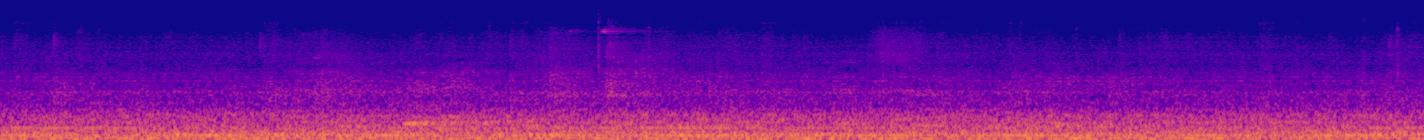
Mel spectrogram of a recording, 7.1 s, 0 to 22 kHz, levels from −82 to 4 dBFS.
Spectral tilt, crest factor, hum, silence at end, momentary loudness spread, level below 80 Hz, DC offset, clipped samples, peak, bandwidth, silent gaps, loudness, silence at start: -8.5 dB/octave; 12 dB; none; 0 s; 2 LU; -30 dBFS; under 0.1%; under 0.1%; -12 dBFS; 10 kHz; none; -27 LUFS; 0 s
